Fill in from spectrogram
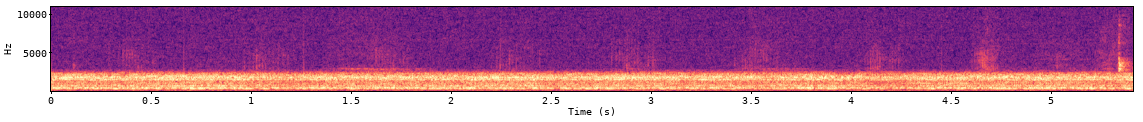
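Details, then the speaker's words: Shortwave receiver tuned around 29 MHz with operator's soldering iron switched on nearby: steady rough hiss across the speech range with no signal beneath; radio interference from the soldering iron. "shows how dirty modern electronics is, doesn't it? You know, you turn your soldering iron on, it does that."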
